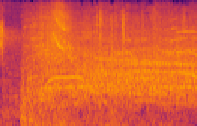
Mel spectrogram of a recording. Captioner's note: students screaming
